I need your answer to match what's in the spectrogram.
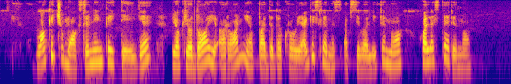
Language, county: Lithuanian, Utena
